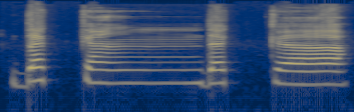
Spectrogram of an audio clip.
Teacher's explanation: دکا پہ ہم رکیں گے تو مد الف سے رکیں گے کیونکہ تنوین زبر پہ ہم مد الف سے رکتے ہیں تو ہم اپنی آواز 2 مد کے برابر لمبی کریں گے اگر ہم یہ آیت پہ رکیں گے تو.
